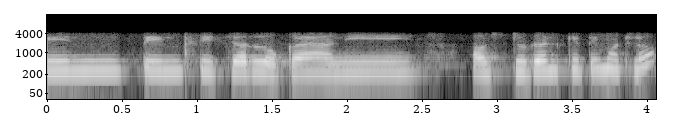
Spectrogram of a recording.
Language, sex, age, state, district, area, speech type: Marathi, female, 18-30, Maharashtra, Akola, rural, conversation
